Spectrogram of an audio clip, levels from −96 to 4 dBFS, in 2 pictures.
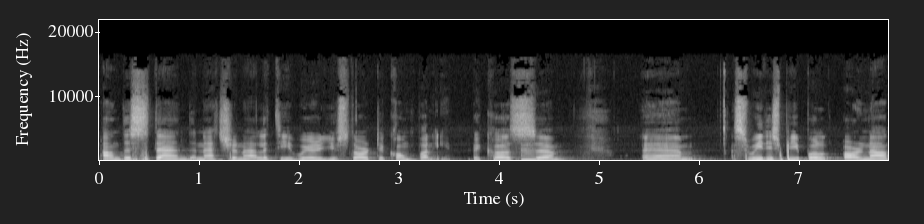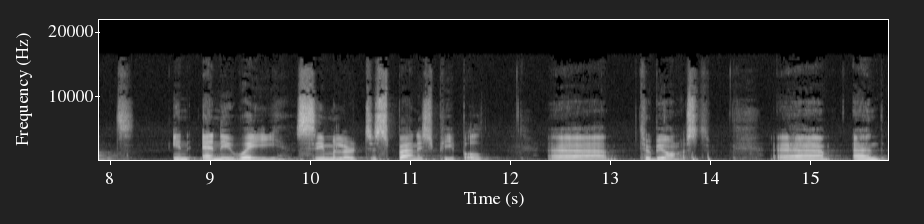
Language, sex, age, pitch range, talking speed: English, male, 40-59, 95-115 Hz, 105 wpm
